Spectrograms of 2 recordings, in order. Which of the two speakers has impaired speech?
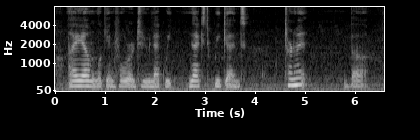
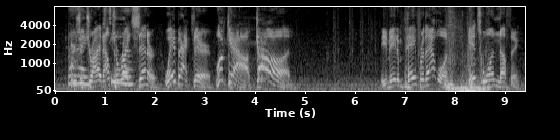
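The first: cerebral palsy.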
